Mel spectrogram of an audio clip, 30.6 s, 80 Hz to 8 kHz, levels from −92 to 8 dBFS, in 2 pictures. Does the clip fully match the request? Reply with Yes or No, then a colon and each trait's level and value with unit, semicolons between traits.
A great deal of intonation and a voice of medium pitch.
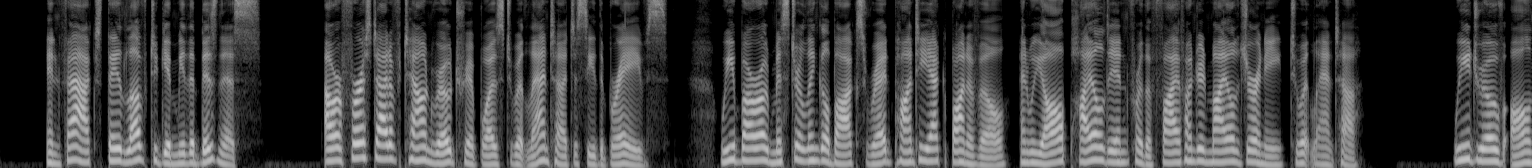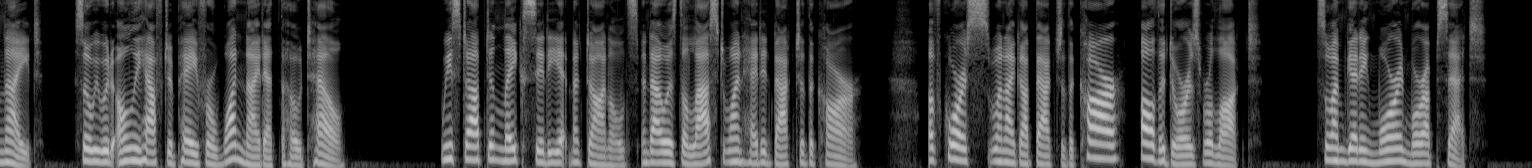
Yes: wide, 6.0 semitones; medium, 180 Hz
